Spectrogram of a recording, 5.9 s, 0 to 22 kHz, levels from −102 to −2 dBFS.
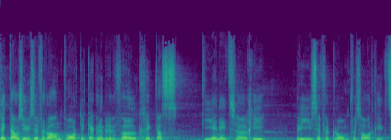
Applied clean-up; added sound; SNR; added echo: none; none; none; none.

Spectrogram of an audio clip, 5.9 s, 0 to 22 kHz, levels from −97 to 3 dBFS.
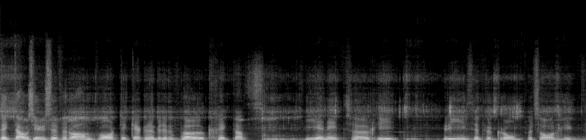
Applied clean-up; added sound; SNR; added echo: neural mask model RNNoise.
